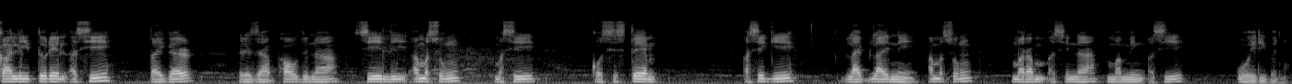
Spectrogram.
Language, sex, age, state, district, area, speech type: Manipuri, male, 45-60, Manipur, Churachandpur, urban, read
